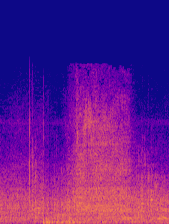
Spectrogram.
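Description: Ice hockey rink sounds: skate blades scraping across the ice with sharp clacks of stick and puck, and a louder hissing scrape of skates about a second in.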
